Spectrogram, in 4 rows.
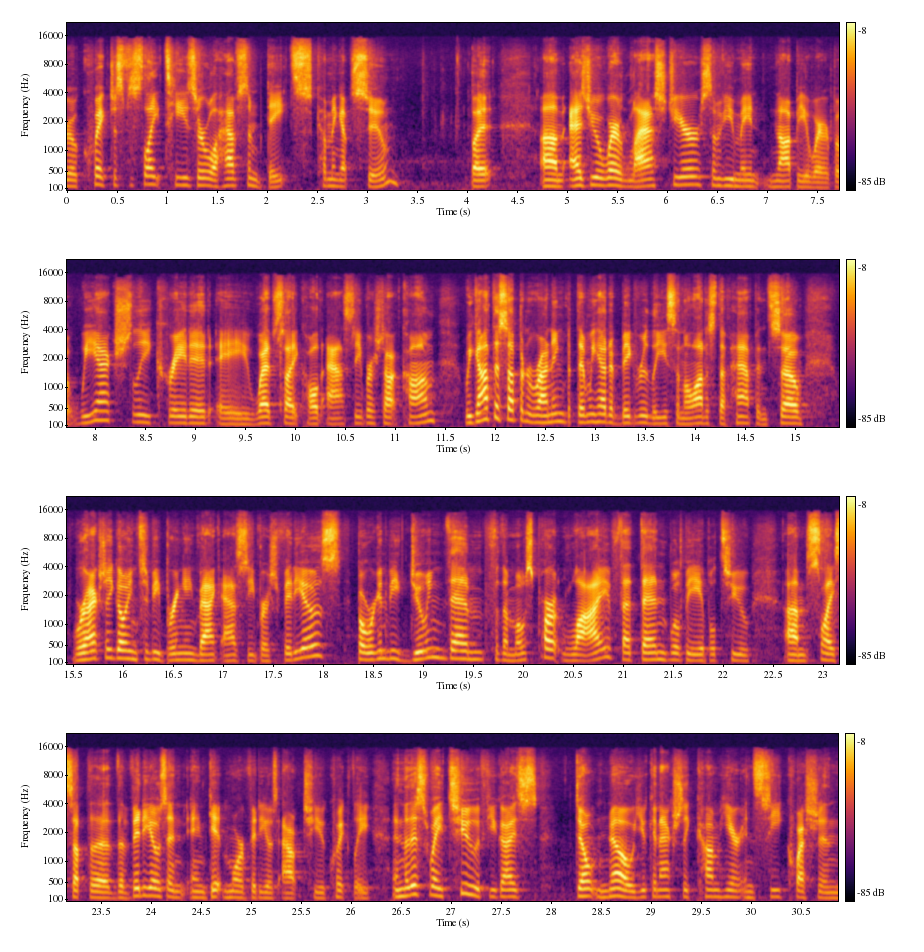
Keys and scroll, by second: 4.6 u, 6.0 BackSpace, 7.8 z, 9.7 Return.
